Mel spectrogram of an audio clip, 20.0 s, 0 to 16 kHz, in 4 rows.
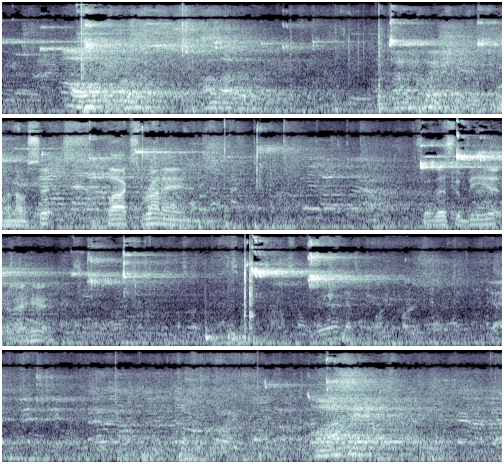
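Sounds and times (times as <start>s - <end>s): spectators' voices: 0.0s - 20.0s.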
